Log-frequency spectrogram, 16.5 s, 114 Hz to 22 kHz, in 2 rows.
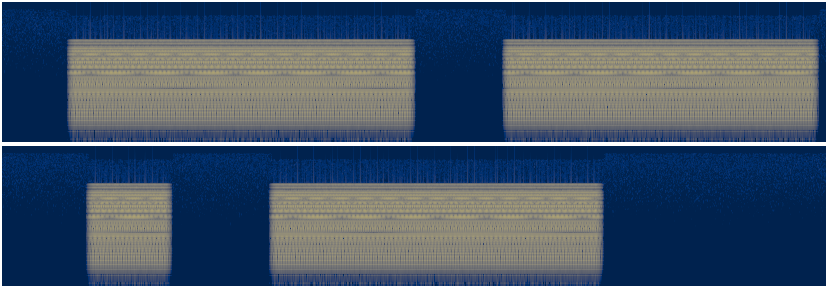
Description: Train horn signal, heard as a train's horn. 2 long, 1 short, 1 long. On North American railways: approaching a public crossing.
